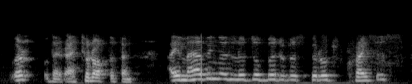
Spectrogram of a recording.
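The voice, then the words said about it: Noticeable accent. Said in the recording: “you have a good accent”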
